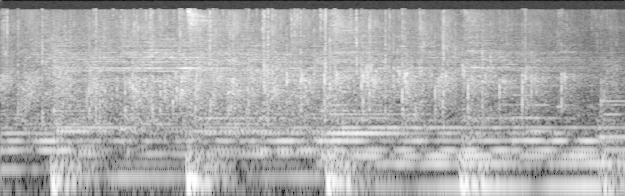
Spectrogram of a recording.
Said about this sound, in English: Give a hand clap to the Lord.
